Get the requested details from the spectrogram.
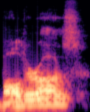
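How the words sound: The name is said with an English pronunciation. The speaker calls it wrong. "in English, they're like Balderas"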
